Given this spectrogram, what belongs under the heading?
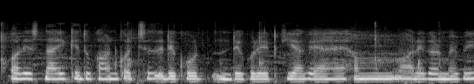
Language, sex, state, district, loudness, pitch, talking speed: Hindi, female, Bihar, Samastipur, -15 LUFS, 255 Hz, 215 wpm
